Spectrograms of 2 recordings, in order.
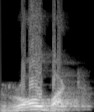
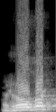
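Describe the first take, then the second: First: The second syllable has a short reduced vowel. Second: The second syllable has a full 'o' vowel. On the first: The speaker calls it right. "इसका clearly pronunciation" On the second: The speaker calls it wrong. "रोबोट नहीं"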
